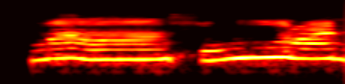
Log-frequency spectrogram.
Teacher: سو کو میں نے کیوں لمبا کیا, کیونکہ اس کے ساتھ کیا ہے, واو مدہ ہے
